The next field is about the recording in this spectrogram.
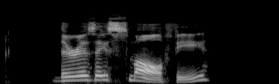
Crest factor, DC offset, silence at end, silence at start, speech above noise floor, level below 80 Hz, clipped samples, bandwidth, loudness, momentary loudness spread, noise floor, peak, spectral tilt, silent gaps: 18 dB; under 0.1%; 0.7 s; 0.6 s; 61 dB; -72 dBFS; under 0.1%; 11 kHz; -21 LUFS; 13 LU; -83 dBFS; -6 dBFS; -2 dB/octave; none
